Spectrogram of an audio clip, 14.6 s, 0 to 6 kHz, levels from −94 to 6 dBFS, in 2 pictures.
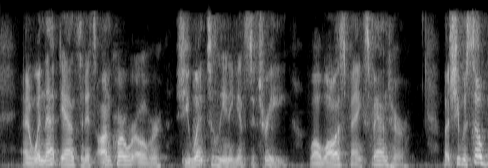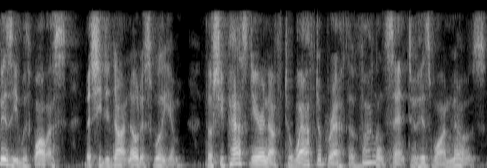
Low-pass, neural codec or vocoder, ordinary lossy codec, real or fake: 5.4 kHz; codec, 16 kHz, 8 kbps, FunCodec, trained on LibriTTS, 25 frames a second; AAC, 32 kbps; fake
